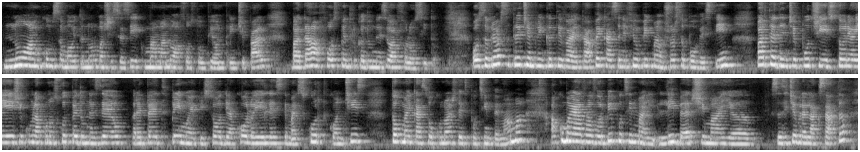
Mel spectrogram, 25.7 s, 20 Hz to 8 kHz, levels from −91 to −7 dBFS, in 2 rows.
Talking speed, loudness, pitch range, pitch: 205 wpm, -22 LUFS, 215-255 Hz, 230 Hz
